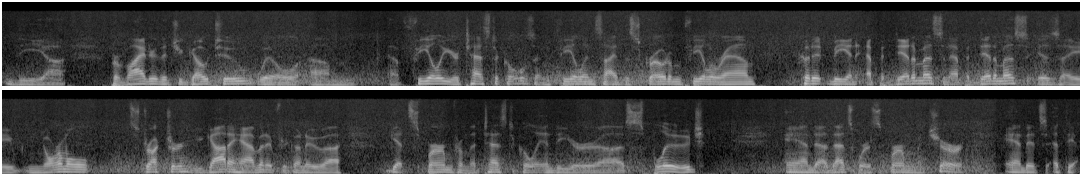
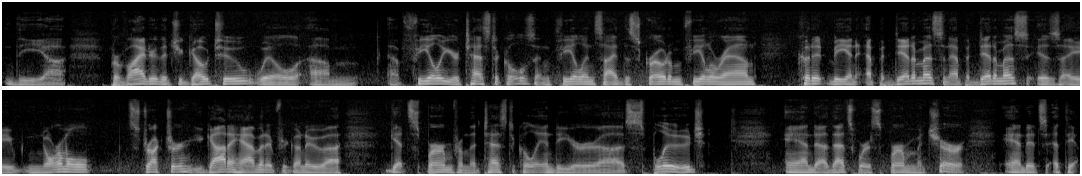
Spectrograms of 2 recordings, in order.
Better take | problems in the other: second | hiss; loud; throughout; 10 dB below the speech; faint in the second

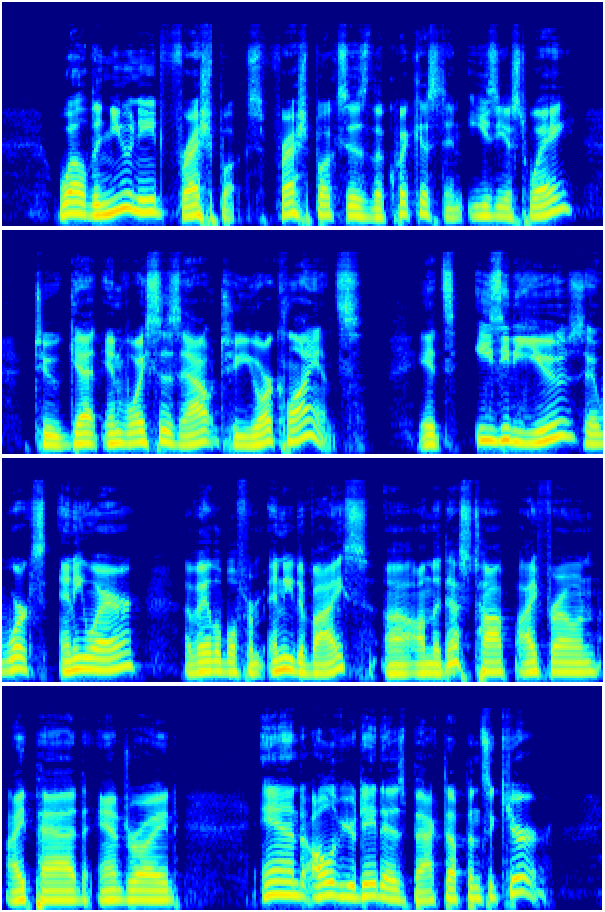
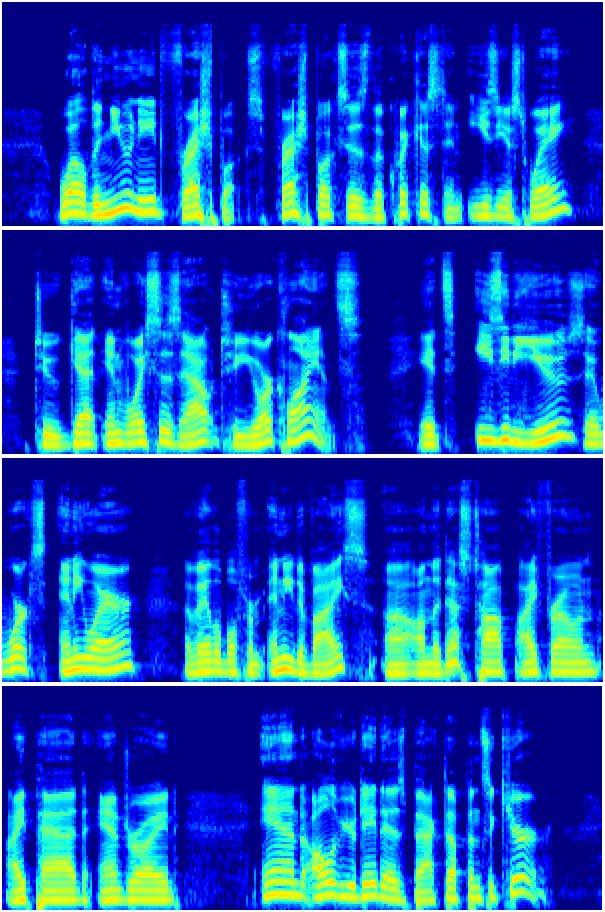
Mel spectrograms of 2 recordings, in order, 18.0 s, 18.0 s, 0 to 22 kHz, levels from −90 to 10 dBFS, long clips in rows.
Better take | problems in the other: neither | none

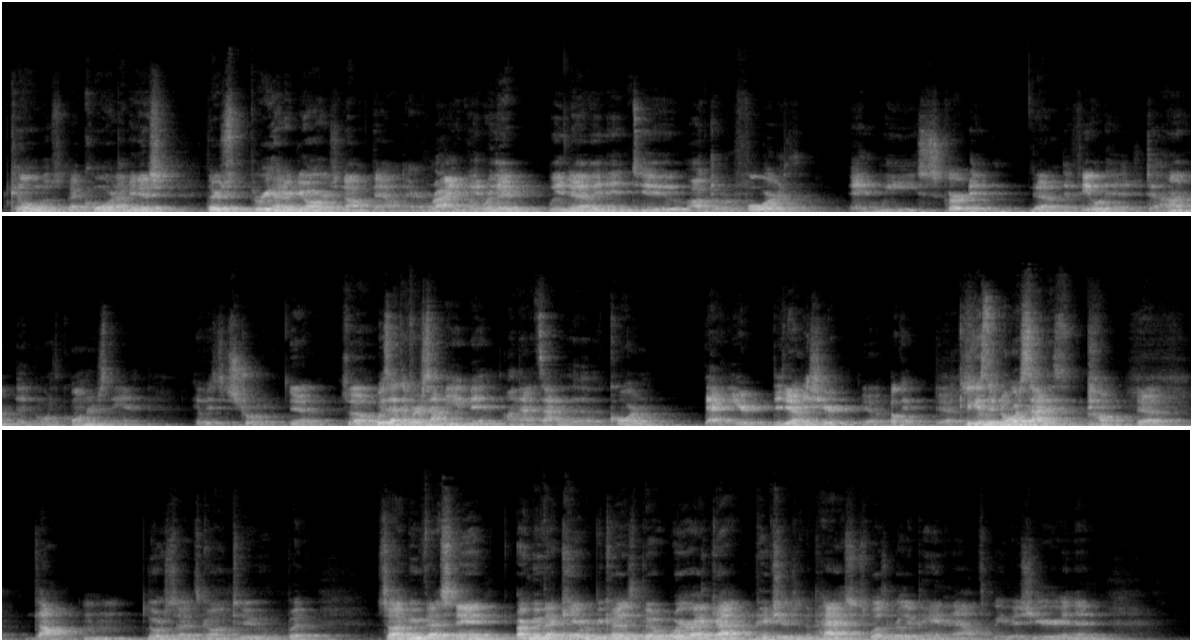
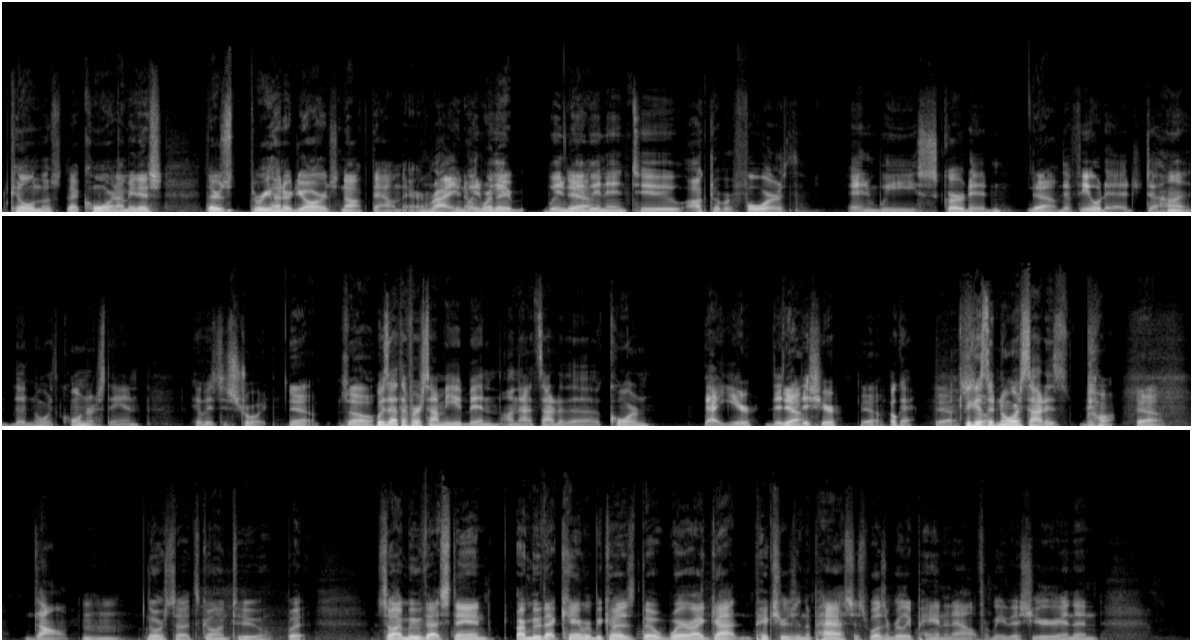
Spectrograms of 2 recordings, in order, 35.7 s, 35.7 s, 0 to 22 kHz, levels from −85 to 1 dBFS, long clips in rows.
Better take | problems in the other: second | off-mic speech; far // room echo; noticeable; dies away in 0.9 s

